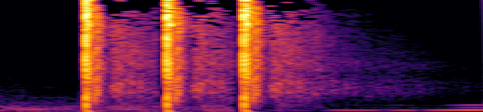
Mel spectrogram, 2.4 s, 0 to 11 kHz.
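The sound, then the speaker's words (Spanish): Three gunshots ring out in a dark room during a thunderstorm as sharp, evenly spaced cracks, each with a short decaying tail. A low rumble lingers afterward. “Luego disparé 3 tiros antes de que se apagara el último parpadeo.”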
